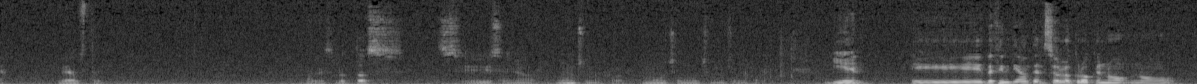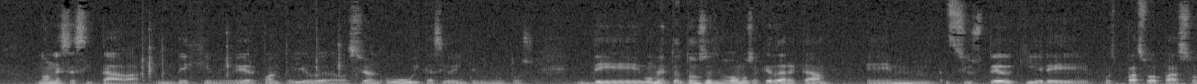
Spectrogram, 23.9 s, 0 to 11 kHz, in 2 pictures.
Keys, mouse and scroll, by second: 0.7 click, 1.9 click, 6.6 Escape, 12.3 alt+Tab, 13.0 alt+Tab, 14.1 alt+Tab, 23.7 ctrl+Left.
